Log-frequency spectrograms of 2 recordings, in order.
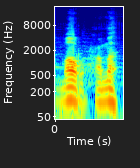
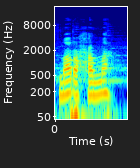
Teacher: tafkhim itu ra-nya dihukumi tebal.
